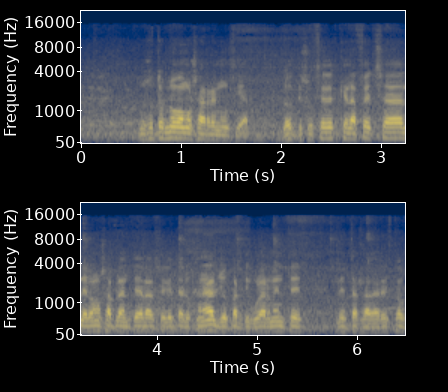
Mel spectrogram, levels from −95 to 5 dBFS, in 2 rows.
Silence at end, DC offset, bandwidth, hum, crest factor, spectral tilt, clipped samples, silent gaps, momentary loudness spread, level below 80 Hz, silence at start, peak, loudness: 0 s; under 0.1%; 15.5 kHz; none; 20 dB; -5.5 dB/octave; under 0.1%; none; 13 LU; -70 dBFS; 0 s; -4 dBFS; -23 LUFS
